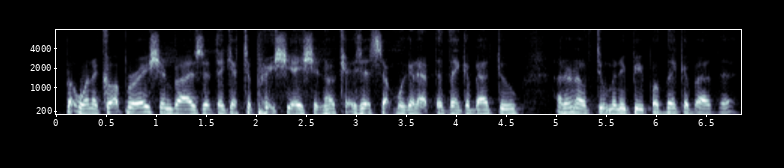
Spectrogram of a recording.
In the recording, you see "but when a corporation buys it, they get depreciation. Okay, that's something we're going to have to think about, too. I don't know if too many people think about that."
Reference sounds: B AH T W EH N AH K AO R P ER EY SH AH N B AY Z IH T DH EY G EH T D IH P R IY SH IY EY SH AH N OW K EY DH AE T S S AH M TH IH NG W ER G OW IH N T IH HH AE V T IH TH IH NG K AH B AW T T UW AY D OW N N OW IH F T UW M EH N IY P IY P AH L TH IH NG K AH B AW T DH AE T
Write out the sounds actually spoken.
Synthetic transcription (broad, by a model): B AH T W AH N AH K AO R P ER EY SH AH N B AY Z IH T DH EY G EH T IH P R IY SH IY EY SH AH N OW K EY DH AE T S S AH M TH IH NG W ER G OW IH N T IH HH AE F T IH TH IH NG K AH B AW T T UW AY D OW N N OW IH F T UW M EH N IY P IY P L TH IH NG K AH B AW T DH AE T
